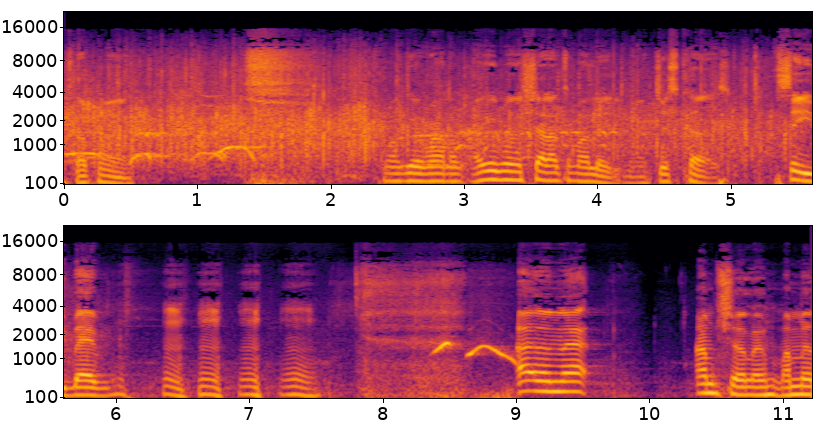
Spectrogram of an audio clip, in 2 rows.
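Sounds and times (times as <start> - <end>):
round of applause: 0.0 - 6.0
speech: 0.1 - 0.6, 1.4 - 1.6, 2.4 - 7.8, 9.0 - 9.6, 10.4 - 11.2.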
